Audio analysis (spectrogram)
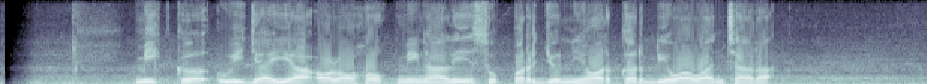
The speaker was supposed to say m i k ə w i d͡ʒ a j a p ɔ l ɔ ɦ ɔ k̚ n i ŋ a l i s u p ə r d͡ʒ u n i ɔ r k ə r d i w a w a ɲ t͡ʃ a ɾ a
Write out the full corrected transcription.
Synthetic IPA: m i k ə w i d͡ʒ a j a ʔ ɔ l ɔ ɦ ɔ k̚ n i ŋ a l i s u p ə r d͡ʒ u n i ɔ r k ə r d i w a w a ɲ t͡ʃ a ɾ a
